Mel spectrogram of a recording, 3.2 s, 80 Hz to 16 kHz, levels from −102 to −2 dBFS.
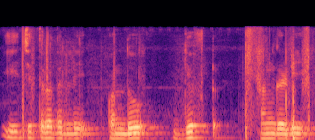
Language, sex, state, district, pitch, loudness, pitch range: Kannada, male, Karnataka, Bidar, 135 Hz, -17 LUFS, 130-150 Hz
